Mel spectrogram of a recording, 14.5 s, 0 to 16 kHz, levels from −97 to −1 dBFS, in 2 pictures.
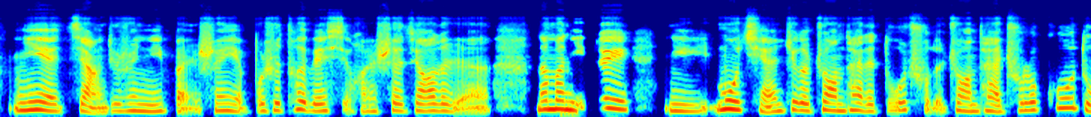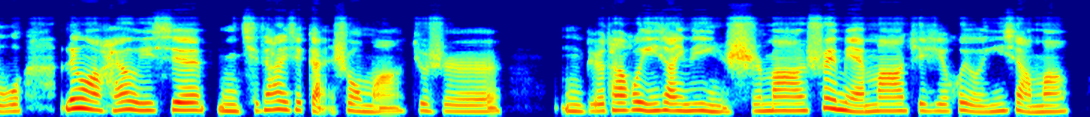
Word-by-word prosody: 你 250 -3 +2
也 220 -4 +3
讲， - - -1
就 210 - -7
是 220 - -3
你 205 -1 -2
本 210 - -5
身 220 0 -2
也 - - -3
不 215 - -7
是 230 +1 -3
特 255 +3 -1
别 210 -2 -1
喜 - - -6
欢 185 +1 -8
社 215 +2 -2
交 215 0 0
的 215 - -2
人。 - - -6 0.3
那 260 - +2
么 270 0 +7
你 245 -4 +2
对 285 -3 +4 0.2
你 205 -2 -5
目 265 0 +6
前 200 -6 -2
这 245 - -2
个 225 - +1
状 225 -1 0
态 230 0 -1
的 205 - -3
独 235 - -5
处 - - -8
的 - - -8
状 210 -3 -2
态， 200 -2 -1
除 225 - -7
了 240 - 0
孤 305 +4 -2
独， 205 -4 -3 0.2
另 290 +1 +7
外 255 - +7
还 230 +1 0
有 255 -1 +4
一 230 0 +1
些， 235 0 +4
嗯， 205 -1 -1
其 220 - -5
它 250 +3 +2
一 - - +2
些 245 - -2
感 - - -1
受 210 -3 0
吗？ 190 +3 -2
就 220 - -5
是 190 -2 -3 0.4
呃， 205 -2 -2
比 205 - -8
如 210 - +1
它 230 0 +3
会 245 -1 +3
影 220 - +1
响 220 -2 +4
你 - - 0
的 215 - -1
饮 200 -4 -1
食 210 - +2
吗？ 220 0 +2
睡 290 +4 +4
眠 190 -6 +4
吗？ 210 +1 +2
这 215 0 -6
些 210 0 -5
会 235 +3 -3
有 190 -4 -3
影 200 +3 -4
响 220 -5 -1
吗？ 190 +2 -1
220 Hz, 320 characters per minute, -23 LUFS, 205-240 Hz, 0.4 s, 么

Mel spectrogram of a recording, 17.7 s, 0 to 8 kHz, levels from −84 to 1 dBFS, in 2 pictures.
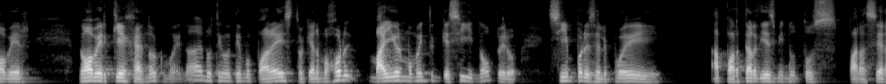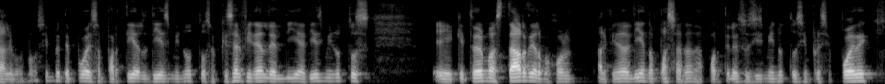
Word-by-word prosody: a - - +3
haber 105 -1 -1 0.5
no 120 - +5
va - - +11
a 135 - +12
haber 130 -1 +5
queja, 125 -6 +4
¿no?, 130 +5 -3
como - - -12
de: - - -15
"Ah, 160 - -2
no 135 -3 -3
tengo 130 -2 -3
tiempo 120 -1 -6
para 105 +5 +4
esto", 135 0 -2
que - - -1
a - - +1
lo 105 - -3
mejor, 155 +9 +2
va 115 -1 +8
a - - +10
llegar 145 +3 +5
el - - -8
momento 135 +3 -4
en 130 - -21
que 115 - -1
sí, 135 0 -4
¿no?, - - -5
pero - - -4 0.3
siempre 130 -1 -1
se 110 +1 -2
le 100 - -5
puede, 110 -5 -1 0.5
apartar 105 +3 +2
10 115 -1 +1
minutos 105 -2 -9
para 100 -3 -1
hacer 95 +2 -1
algo, 90 -1 -7
¿no?, - - -16
siempre 135 -1 -10
te - - -5
puedes 120 -2 -1
apartar 105 +1 -4
10 110 0 -4
minutos, 115 +3 -9
aunque - - -15
sea 130 - 0
al - - -8
final 120 -1 -1
del 110 -2 -1
día, 115 +1 -3
10 120 +1 -4
minutos, 125 +1 -7 0.6
eh, 95 -2 -2
que - - -7
te - - -3
dé 120 - +9
más 120 -3 0
tarde, 130 +1 +9
a - - +4
lo - - -1
mejor 110 -1 -7 0.2
al 100 - -6
final 110 +2 -2
del 110 - -2
día 125 +1 -1
no 105 -3 -7
pasa 100 0 -5
nada, 110 -3 -7
aparte 100 +2 -9
en 105 - -3
esos 100 -1 -12
10 105 0 -10
minutos 105 0 -9
siempre 100 -3 -13
se - - -18
puede, 125 +2 +4
115 Hz, 270 wpm, -23 LUFS, 105-125 Hz, 0.6 s, a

